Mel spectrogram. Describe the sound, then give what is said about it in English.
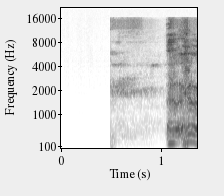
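Someone clears their throat, starting with a short raspy rumble and finishing in a louder, harsher burst after a brief pause. “Clear your throat, frog.”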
